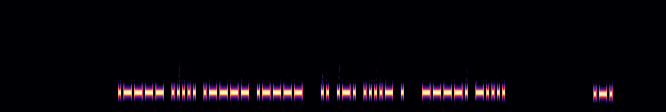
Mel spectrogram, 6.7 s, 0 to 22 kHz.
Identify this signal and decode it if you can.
Morse code, heard as a keyed tone, about 44 wpm, 700 Hz. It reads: 1511 IR4E 96 R
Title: Worked All Europe DX Contest - QTC Exchange - 45wpm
